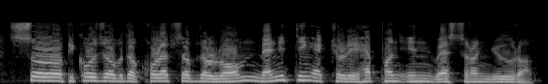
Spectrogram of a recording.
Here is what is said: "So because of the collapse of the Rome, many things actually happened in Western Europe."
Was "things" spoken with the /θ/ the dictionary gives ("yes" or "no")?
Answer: no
